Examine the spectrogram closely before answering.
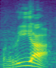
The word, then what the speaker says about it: Riar: Riar.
